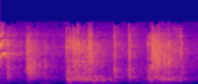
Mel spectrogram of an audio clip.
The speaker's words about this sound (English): Pop out and fill up the scuttle with some more uranium. Oh, all right. I'll just chuck this last bit on the fire.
